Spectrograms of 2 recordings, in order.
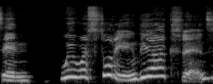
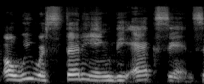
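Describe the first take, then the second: First: High, put-on prissy voice, pitched well up; mocking a pretentious actor. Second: Said in the usual way. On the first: Mocking actors who fake Southern accents, high put-on voice. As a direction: mimic a self-important actor bragging about accent study. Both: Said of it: "they all come in with this fake Southern mess".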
